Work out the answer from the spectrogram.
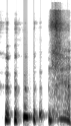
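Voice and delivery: soft, high giggle; real giggle, high and light; amused laugh. Real, not acted. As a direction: chuckle helplessly at your own story. Laughs at losing his credit card.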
